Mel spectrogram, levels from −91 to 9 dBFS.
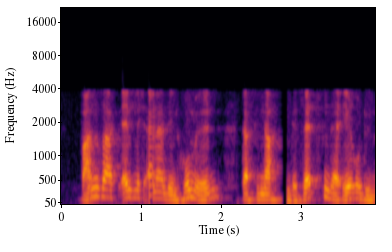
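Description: At 1.10 to 1.14 s and again at 2.72 to 2.82 s, the speech suffers packet loss with pitch repetition. The receiver repeats the last pitch period to fill each gap. The 40 ms loss, consistent with two 20 ms packets, sounds like a briefly held, buzzy tone. The 100 ms loss fades to silence over about 50 ms before the speech cross-fades back in.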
